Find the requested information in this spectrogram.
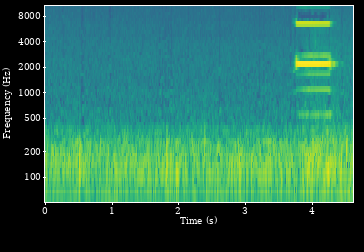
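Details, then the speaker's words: Alaris IV infusion pump tutorial, line occluded on patient side by antecubital IV: quiet room, then a sharp steady high-pitched alarm tone about half a second, occlusion alarm after the channel turns orange then red. "you'll see it start to turn orange and then it will turn red so there's the orange because it's detecting it's not flowing and it doesn't give you very long before it gets upset then it'll flash red and alarm"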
